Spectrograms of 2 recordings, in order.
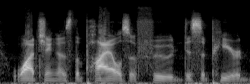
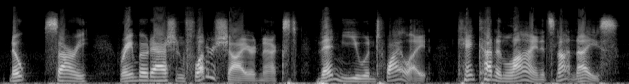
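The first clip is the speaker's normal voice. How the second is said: higher, bubbly pony voice; lightly voiced cheerful pony; Pinkie's voice; 8 semitones higher, 4 dB louder than usual. A narrator's reading. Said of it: "Pinkie told her".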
